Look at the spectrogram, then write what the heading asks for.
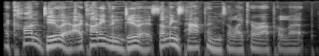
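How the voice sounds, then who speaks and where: Guy with a deepish voice ranting over a clip, swears a lot, blunt, middle pitch. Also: animated, fast. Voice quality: deeper voice. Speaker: commentary host. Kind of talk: casual reaction commentary.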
